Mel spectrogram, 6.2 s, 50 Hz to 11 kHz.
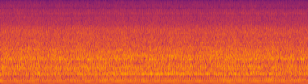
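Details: Briggs & Stratton 6.5 engine on a Toro self-propelled mower, after replacing the sheared flywheel key from hitting a rock: runs steadily at even speed with no misses or knocks; normal.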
